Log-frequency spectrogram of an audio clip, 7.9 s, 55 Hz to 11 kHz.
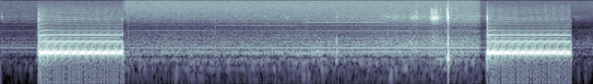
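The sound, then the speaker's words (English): Cycling tones from a telephone exchange ringing machine in Cabot, post-1974: a loud, buzzy tone burst lasting about a second, a long stretch of faint line hiss and hum, then the same burst again, cycling over and over. “I need to point out something we hear constantly in Cabot, at least post-1974 we hear this, and it's a series of tones that cycle over and over, having to do with the ringing machine.”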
